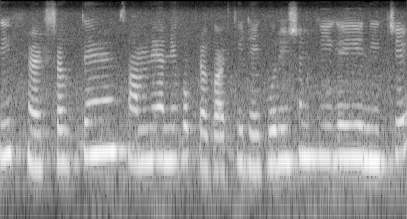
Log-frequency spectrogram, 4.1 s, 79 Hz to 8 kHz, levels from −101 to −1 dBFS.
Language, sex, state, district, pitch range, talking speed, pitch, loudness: Hindi, female, Chhattisgarh, Bilaspur, 260-290 Hz, 190 wpm, 275 Hz, -14 LUFS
